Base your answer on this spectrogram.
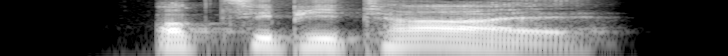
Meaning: occipital
- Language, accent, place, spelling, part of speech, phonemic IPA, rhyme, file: German, Germany, Berlin, okzipital, adjective, /ɔkt͡sipiˈtaːl/, -aːl, De-okzipital.ogg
